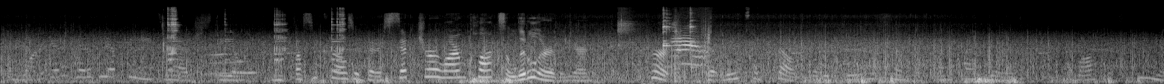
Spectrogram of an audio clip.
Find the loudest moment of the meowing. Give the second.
7 s.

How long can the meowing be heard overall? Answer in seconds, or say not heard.
2 s.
